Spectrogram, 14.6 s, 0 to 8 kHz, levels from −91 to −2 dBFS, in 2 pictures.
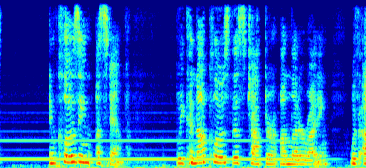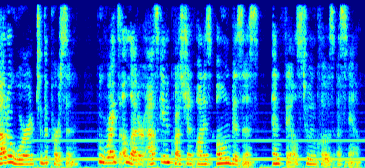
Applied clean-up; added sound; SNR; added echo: none; Organ; 16 dB; reverberation time 0.1 s.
